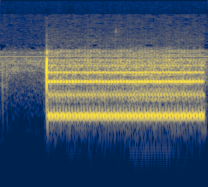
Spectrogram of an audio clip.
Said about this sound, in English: Okay, the number's been dialed and the call is going through. Now you hear the long distance sound come up, and in just a few seconds the phone is going to ring at the far end.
